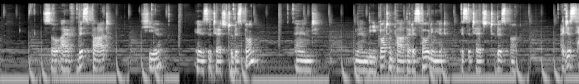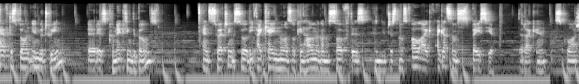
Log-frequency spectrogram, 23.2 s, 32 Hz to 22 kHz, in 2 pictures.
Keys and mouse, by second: 3.0 click, 4.6 click, 5.7 click, 9.3 click, 11.2 click.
